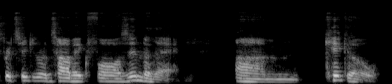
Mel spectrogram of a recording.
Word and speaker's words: Kicco: Kiko. So it's spelled Kicco, but Kiko stands for Kissimmee Island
